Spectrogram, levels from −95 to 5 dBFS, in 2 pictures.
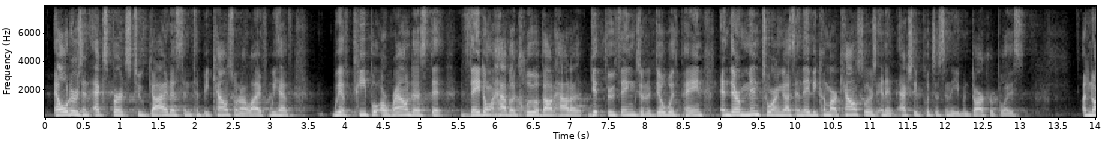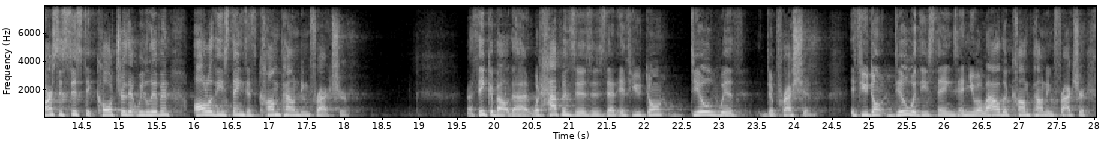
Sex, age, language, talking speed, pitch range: male, 30-49, English, 210 wpm, 160-190 Hz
